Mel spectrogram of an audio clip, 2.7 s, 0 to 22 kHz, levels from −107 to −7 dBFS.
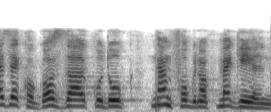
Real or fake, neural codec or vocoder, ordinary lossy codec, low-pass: real; none; Opus, 24 kbps; 7.2 kHz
